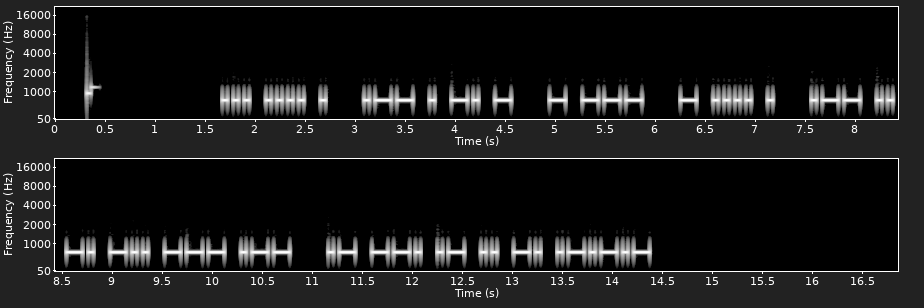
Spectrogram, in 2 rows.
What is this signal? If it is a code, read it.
Morse code, heard as a keyed tone, about 21 wpm, 700 Hz. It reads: SHE WENT TO THE WINDOW AGAIN.
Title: Sentences from Top 1600 Words 22wpm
